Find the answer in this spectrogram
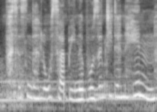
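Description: An actress playing a fretful, needy wife in a radio crime drama, anxious and confiding. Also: female voice, high voice, fairly quick, music in the background, close to an everyday voice.

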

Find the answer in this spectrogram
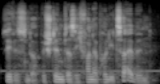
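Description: Probing, clipped police inspector. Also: male voice, lowish voice, fairly even intonation, racing, a bit bright, a little hiss or hum. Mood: probing, formal. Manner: clipped, formal, questioning. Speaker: radio drama actor. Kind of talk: radio crime drama acting.

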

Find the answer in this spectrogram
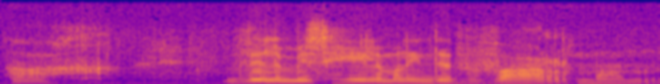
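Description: An actress playing a middle-aged mother in a radio drama, explaining things patiently and calmly. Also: low-pitched, a little slow, gravelly, slight background noise. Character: calm, wise mother of an adult daughter.

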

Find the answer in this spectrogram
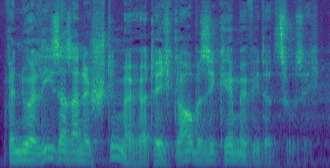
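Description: An actor playing an irritable, commanding gentleman, brusque and imperious, in a 1960s German radio drama. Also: lowish voice, lively intonation, moderate pace. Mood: agitated, grim. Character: irritable, commanding 19th-century gentleman, nervous and domineering.

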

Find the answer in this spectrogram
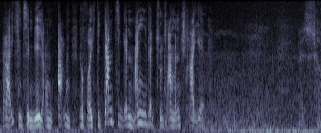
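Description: A woman's voice: fairly low pitch, unhurried, gravelly, sharp tone, slight background noise, exaggerated voice. An actress playing an elderly, cantankerous, self-pitying woman in a radio drama, exclaiming and groaning with effort. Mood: indignant, demanding.

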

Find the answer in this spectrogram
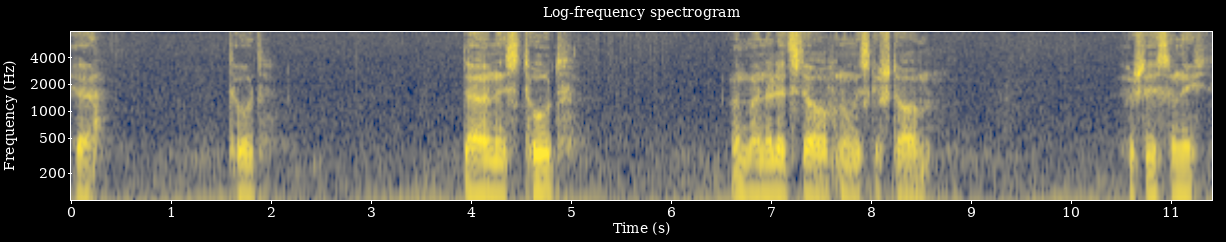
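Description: Radio drama: embittered colonial father, middle-aged, slow and halting, gravelly, full of despair. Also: low voice, level tone, slight background noise, full character voice. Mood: stunned despair. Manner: brooding, halting, anguished. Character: embittered, despairing European trader and father in the East Indies. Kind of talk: mid-century German radio play acting.

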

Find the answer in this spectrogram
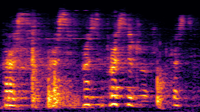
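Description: An actress playing a brash, domineering middle-aged wife who goads and mocks in a theatrical radio play. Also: female voice, on the high side, fast, lightly acted. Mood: gleefully taunting. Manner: mocking, theatrical, goading. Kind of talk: stage-style radio play acting. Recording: echoey radio play, music behind.

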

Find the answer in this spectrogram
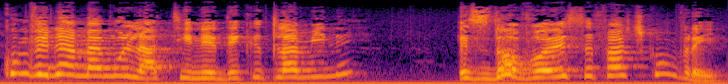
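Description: An actress playing a kindly, inquisitive middle-aged aunt in a genteel radio comedy style. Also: female voice, very high-pitched, very animated, pushed and bright, exaggerated voice. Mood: mild, indulgent. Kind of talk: classic radio theatre comedy acting.

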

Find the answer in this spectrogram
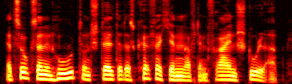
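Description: A man narrating a literary radio play as scripted storytelling, with a creaky voice. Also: on the low side, normal speed, a little mellow, no room sound, studio quality.

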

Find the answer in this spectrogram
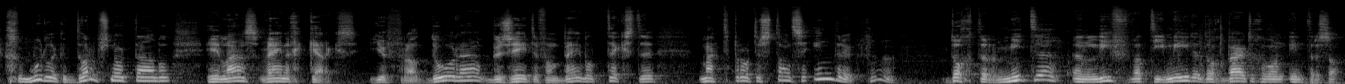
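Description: An actor playing a wry, teasing parish priest who relishes life, theatrical in manner, in a television drama on an old soundtrack. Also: male voice, medium pitch, sing-song, a little slow, a little mellow. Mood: musing. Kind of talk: 1970s Dutch television drama acting.

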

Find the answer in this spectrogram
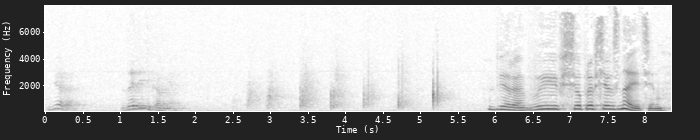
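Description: A woman's voice: on the high side, expressive, measured pace, dark tone, slight background noise, low-quality recording. An actress playing a stern, imperious female director in a radio comedy, speaking formally and categorically in short questions and statements. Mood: brisk, curious. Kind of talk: radio comedy play acting.

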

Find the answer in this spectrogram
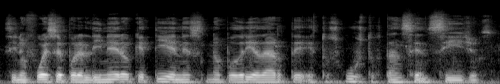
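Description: A cynical, philosophizing husband. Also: male voice, on the low side, monotone, unhurried, darkish tone. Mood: somber irony. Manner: literary, ironic, argumentative. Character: cynical, pipe-smoking husband, disillusioned and philosophical unbeliever. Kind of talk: staged radio play reading.

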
